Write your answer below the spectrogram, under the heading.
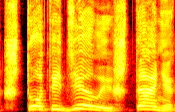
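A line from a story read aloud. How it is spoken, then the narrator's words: Frightened shout. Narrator (Russian): крикнул в испуге Филька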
